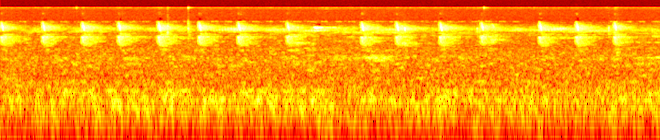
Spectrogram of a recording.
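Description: A bird calling steadily, a short, high, slightly falling chirp repeated evenly about two and a half times a second.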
